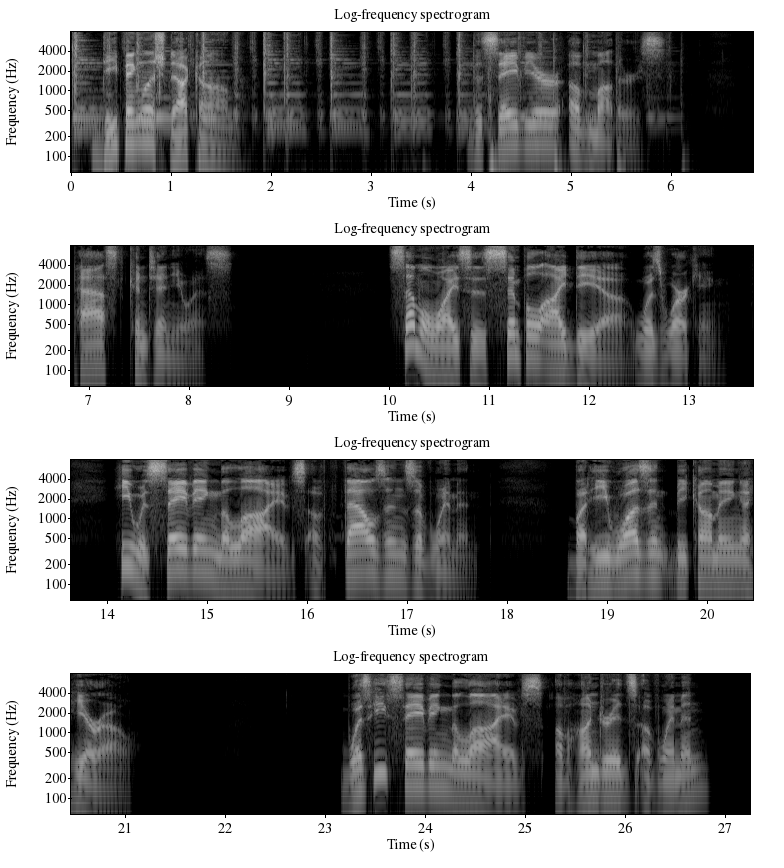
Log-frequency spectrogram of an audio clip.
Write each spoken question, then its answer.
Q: Was he saving the lives of hundreds of women?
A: No, he wasn't saving the life of hundreds of women.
